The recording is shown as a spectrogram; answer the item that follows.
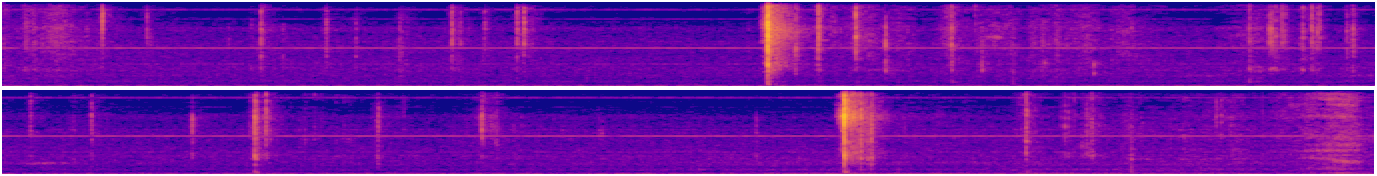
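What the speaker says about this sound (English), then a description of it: "So now we'll have to trim these pieces off." Scissors trimming wire ends on handmade peach bud earrings, a few sharp isolated snips spread apart over faint background hum and small handling clicks, no talking.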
